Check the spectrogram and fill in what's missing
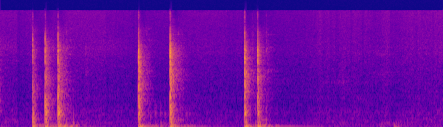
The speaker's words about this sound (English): And I knock on the door at...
